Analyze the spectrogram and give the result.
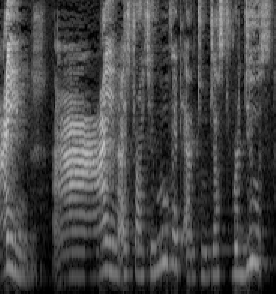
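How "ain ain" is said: Ain squeezed from the throat; Arabic Ain. Shown as a demonstration. Teacher demonstrating the Arabic letter, throat squeezed. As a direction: Ain with a choked throat catch. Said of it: "the place where we pronounce the letter".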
